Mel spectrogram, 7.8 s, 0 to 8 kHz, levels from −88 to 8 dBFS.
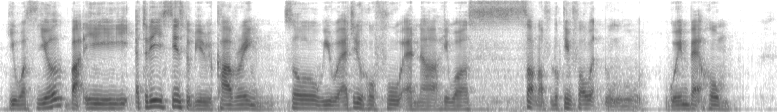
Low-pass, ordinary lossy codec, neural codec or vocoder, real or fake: none; none; codec, 16 kHz, 4.8 kbps, FACodec; fake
